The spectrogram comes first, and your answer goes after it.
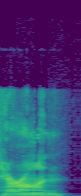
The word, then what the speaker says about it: Heron: they're writing, the Heron. Am I saying that name right? I don't know if there is a correct name for it's like it's like the bird.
